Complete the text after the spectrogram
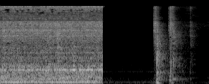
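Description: A band saw runs with a loud, steady whine and then stops.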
